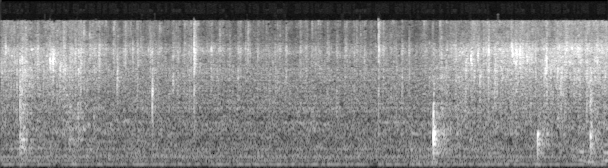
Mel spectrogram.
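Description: Chillies and spices sizzle quietly in oil tempering for a dhaba-style urad mash daal, a faint steady hiss broken by a few sharp pops and a spoon tap.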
